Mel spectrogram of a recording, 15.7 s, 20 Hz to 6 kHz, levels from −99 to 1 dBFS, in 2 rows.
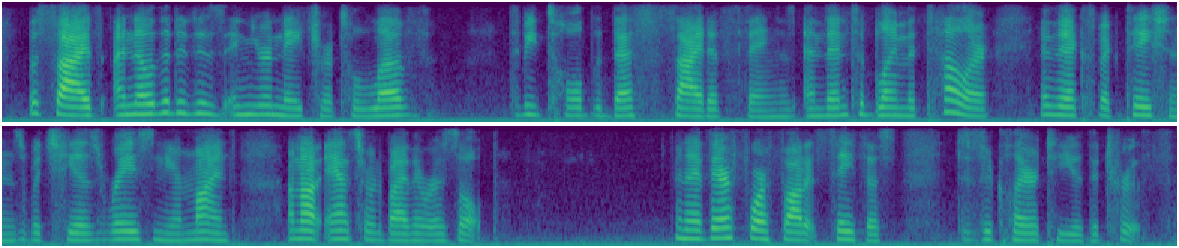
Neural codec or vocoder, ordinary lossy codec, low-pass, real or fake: codec, 16 kHz, 2 kbps, FunCodec, trained on LibriTTS, 25 frames a second; Opus, 16 kbps; 5.4 kHz; fake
